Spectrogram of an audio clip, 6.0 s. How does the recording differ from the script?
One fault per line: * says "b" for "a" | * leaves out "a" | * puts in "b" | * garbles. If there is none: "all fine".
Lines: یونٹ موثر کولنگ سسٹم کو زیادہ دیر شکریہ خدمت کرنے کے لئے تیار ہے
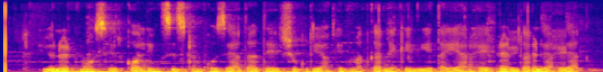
* garbles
